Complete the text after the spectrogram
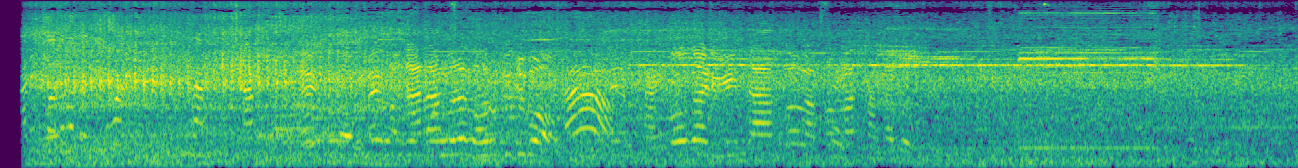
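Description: Traffic rumbles along a busy road outdoors.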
